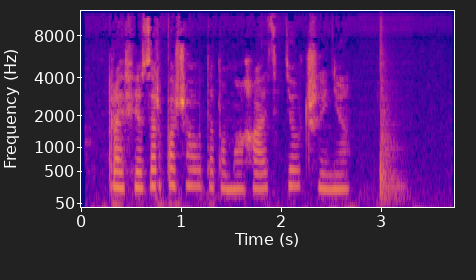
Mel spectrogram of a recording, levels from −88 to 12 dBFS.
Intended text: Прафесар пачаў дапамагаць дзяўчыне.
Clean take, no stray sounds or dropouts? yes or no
no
